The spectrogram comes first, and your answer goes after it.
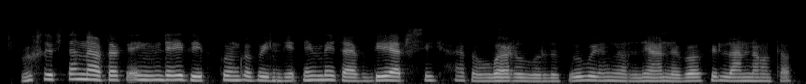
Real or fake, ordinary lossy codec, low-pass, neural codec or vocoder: fake; Opus, 32 kbps; 5.4 kHz; codec, 16 kHz in and 24 kHz out, 0.6 kbps, FocalCodec, streaming, 2048 codes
